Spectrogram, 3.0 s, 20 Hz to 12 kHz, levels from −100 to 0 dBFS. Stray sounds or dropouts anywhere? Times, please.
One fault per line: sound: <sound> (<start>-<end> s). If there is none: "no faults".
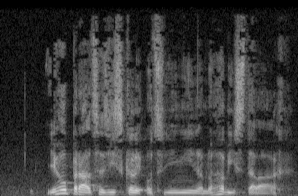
no faults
